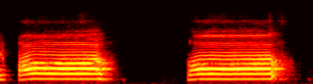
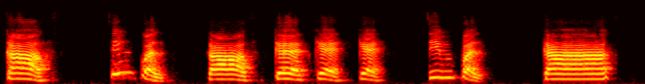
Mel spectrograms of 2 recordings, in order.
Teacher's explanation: खौफ मोटी है, एक काफ बारीक है।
